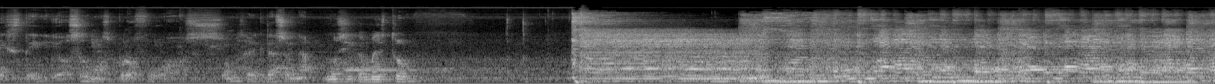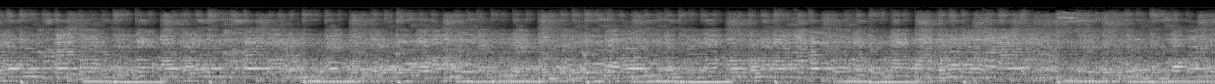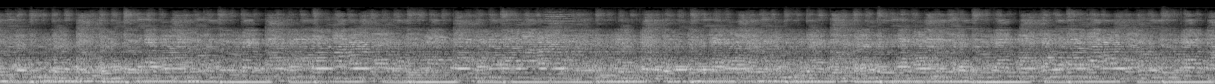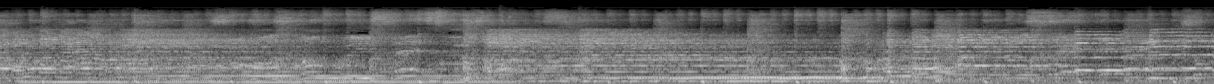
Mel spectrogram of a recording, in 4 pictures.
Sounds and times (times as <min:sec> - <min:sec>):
Electric guitar: 0:05.1 - 0:48.5.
